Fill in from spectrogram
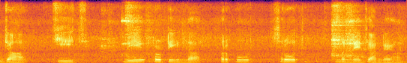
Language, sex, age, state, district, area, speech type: Punjabi, male, 18-30, Punjab, Gurdaspur, rural, spontaneous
